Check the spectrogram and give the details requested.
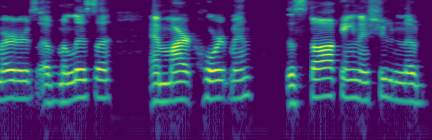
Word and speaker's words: Hortman: He next drove to the home of Speaker Emorita and Representative Hoffman of Melissa Hoffman or Hortman. I keep saying her name wrong.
